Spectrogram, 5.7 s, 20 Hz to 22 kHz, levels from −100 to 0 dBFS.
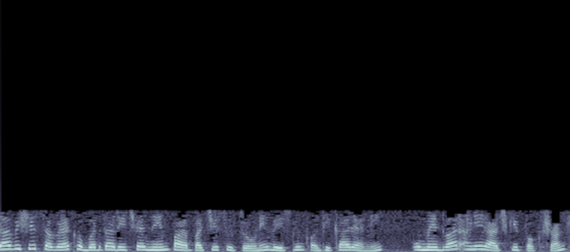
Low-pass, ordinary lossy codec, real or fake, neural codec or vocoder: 3.6 kHz; none; real; none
